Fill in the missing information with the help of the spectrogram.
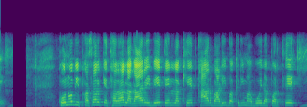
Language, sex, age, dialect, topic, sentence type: Chhattisgarhi, female, 18-24, Western/Budati/Khatahi, agriculture, statement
